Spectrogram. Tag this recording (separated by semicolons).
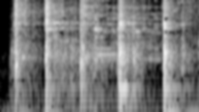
hammered-glass; smashed-glass; Breaking-glass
